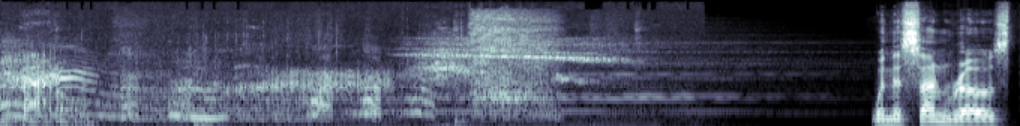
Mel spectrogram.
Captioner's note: cat growls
